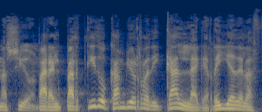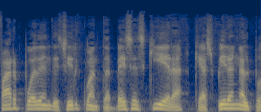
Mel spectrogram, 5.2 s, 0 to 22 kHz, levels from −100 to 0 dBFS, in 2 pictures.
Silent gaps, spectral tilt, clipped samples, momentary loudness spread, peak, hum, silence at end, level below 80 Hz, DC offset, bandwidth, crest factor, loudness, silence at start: none; -6 dB/octave; under 0.1%; 4 LU; -12 dBFS; none; 0 s; -58 dBFS; under 0.1%; 13 kHz; 20 dB; -31 LUFS; 0 s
